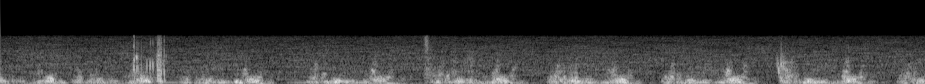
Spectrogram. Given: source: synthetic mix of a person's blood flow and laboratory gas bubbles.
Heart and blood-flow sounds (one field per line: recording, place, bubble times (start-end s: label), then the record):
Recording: Doppler ultrasound of blood flow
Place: precordium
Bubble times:
1.29-1.69 s: bubbles
5.58-5.80 s: bubbles
7.76-7.96 s: bubbles
From the record:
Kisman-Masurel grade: 122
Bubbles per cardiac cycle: 1 to 2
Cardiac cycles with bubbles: 10 to 50%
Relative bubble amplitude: moderate (0.250 to 0.450)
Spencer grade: 2 (many but less than half of the cardiac periods contain bubble signals, singularly or in groups)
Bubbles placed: only in the low amplitude regions of the cardiac cycle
